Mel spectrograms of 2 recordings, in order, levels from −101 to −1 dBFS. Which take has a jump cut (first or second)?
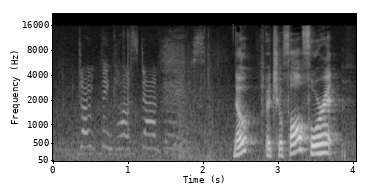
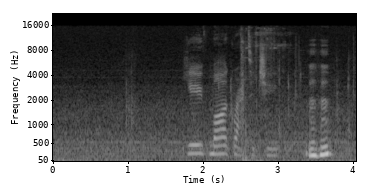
second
